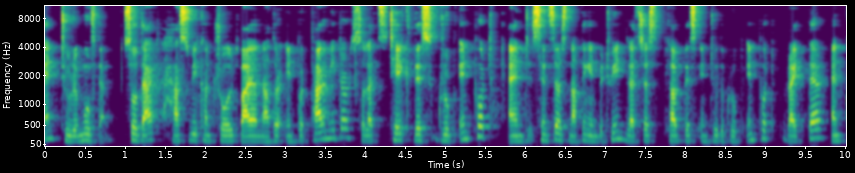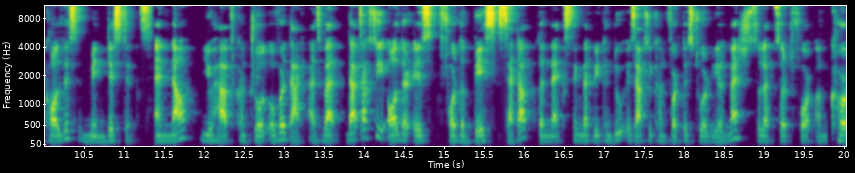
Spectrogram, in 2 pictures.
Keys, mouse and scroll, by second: 0.9 middle click, 3.9 middle click, 4.2 ctrl+middle click, 5.2 click, 5.7 middle click, 7.9-9.7 drag, 10.2 click, 10.3-11.6 drag, 12.7 middle click, 13.7-14.5 ctrl+middle drag, 14.8-15.3 shift+middle drag, 16.3 click, 16.9 middle click, 17.7 shift+a.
